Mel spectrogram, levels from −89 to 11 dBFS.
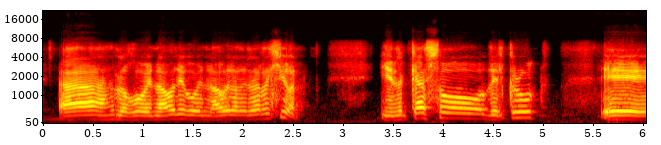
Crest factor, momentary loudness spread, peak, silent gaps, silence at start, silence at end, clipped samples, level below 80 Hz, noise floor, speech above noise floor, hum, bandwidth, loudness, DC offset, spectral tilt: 16 dB; 10 LU; -2 dBFS; none; 0.15 s; 0 s; under 0.1%; -74 dBFS; -40 dBFS; 23 dB; none; 10.5 kHz; -16 LUFS; under 0.1%; 0.5 dB/octave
